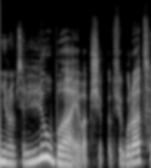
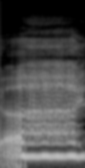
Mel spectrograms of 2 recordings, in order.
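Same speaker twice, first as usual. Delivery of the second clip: breathy; 6 semitones higher than usual. Shown as a demonstration. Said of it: "на придыхательное".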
